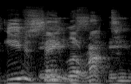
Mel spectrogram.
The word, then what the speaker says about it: Yves Saint Laurent: It's Yves Saint Laurent.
